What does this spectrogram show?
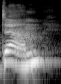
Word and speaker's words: dumb: And then we have dumb, but the two D's connect. I played dumb. You don't pronounce a D twice. It's just a little longer. Dumb. No B. Dumb. Close it with an M.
